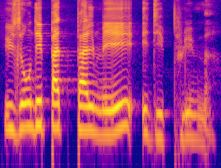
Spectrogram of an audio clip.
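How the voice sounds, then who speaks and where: A woman's voice: on the low side, takes it slowly, creaky, warm tone, pitched below the performer's own voice. A woman reading a storybook aloud and voicing a self-assured wallaby who talks bluntly. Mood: dismissive. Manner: dismissive, emphatic. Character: blunt wallaby, sure of himself.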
